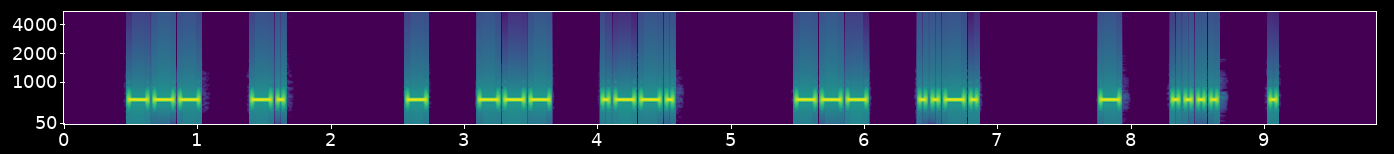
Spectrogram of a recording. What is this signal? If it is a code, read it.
Morse code, heard as a keyed tone, about 25 wpm, spaced as for 15 wpm, 600 Hz. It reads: ON TOP OF THE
